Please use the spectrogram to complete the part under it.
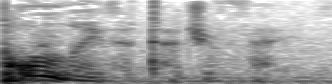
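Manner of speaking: soft, hushed whisper, not breathy.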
